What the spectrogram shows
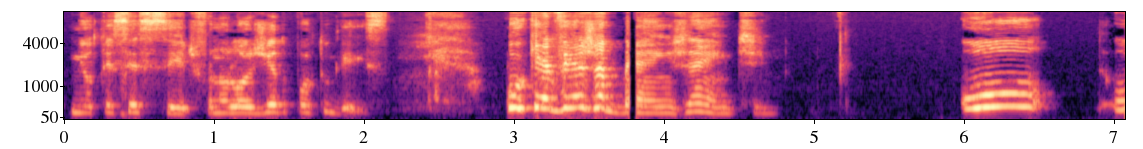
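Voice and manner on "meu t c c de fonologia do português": soft unvoiced whisper; whispered aside. Real, not acted. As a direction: murmur it to yourself as a joke.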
